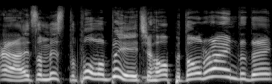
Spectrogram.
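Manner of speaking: put-on European accent. Retelling how a european guy always greeted him, imitating a european guy's accent. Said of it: "that was the voice that I was doing".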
